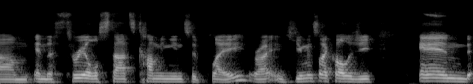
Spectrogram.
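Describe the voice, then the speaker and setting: An unremarkable speaking voice belongs to this man at a medium pitch. He keeps a moderate pace with fairly even intonation. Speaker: crypto educator. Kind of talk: lecture.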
